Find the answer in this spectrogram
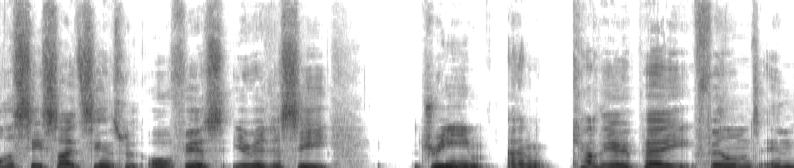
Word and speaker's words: Eurydice: Of course, the C in Eurydice is a K sound.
